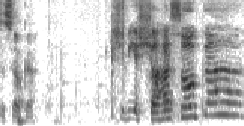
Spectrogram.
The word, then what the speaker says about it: Ahsoka: I love Hut yeah did you know it's pronounced Ahsoka and not a shoka even though there's a H in it yeah it's it's Ahsoka should be a shok ahoka AOK do you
